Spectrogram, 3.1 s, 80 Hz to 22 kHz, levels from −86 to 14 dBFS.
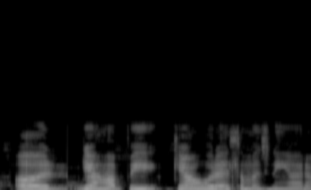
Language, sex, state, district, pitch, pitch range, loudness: Hindi, female, Uttar Pradesh, Jalaun, 190 Hz, 185-200 Hz, -32 LUFS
